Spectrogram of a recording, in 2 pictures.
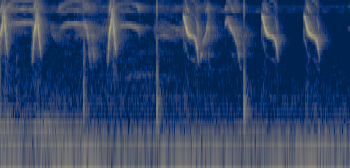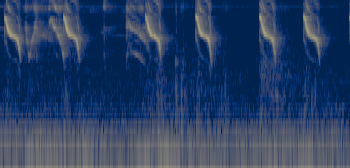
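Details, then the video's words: Bar-winged prinia in lively gacor singing, used as a lure to provoke other prinias to respond: sharp, high, downward-sweeping chirps repeated steadily about twice a second, roughly ten notes in a row, over a quiet background. "suara pancingan ciblek gacor"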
